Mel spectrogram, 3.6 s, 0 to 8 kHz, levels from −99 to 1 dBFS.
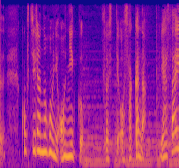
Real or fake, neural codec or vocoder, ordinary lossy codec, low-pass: real; none; none; 7.2 kHz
